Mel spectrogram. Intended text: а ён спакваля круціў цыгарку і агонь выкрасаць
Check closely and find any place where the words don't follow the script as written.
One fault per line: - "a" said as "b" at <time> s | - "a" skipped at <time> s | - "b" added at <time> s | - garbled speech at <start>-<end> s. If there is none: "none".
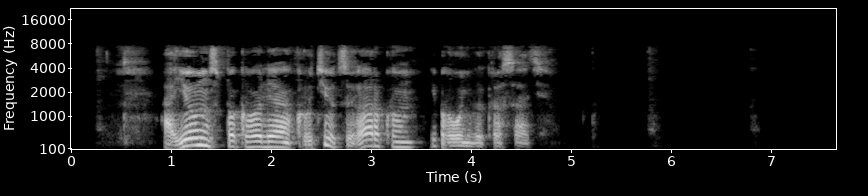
none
